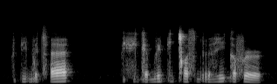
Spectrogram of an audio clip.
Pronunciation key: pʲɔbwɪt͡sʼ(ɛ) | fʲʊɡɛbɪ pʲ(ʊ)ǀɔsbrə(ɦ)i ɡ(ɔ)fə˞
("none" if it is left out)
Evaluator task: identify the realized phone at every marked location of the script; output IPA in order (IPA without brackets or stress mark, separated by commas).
æ, ʊ, ɦ, ʌ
